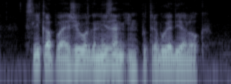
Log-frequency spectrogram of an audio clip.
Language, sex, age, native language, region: Slovenian, male, 18-29, Slovenian, Pomurje region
